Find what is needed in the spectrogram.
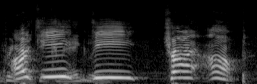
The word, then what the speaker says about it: Arc de Triomphe: Arc de Triomphe.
